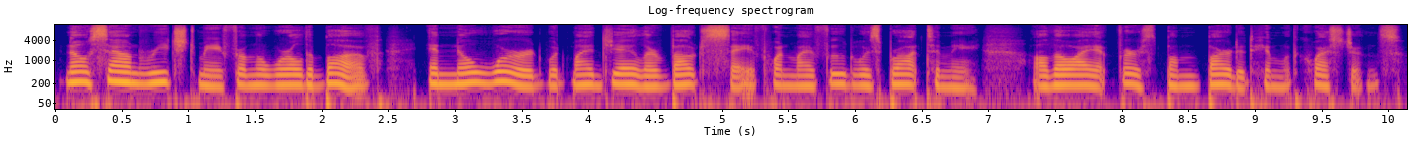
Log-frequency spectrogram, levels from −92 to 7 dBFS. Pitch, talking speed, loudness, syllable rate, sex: 180 Hz, 175 wpm, -21 LUFS, 4.4 syllables/s, female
